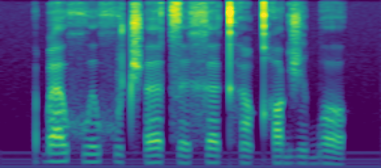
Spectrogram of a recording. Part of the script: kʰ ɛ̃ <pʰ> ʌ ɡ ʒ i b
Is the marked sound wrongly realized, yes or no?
yes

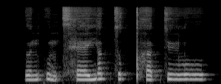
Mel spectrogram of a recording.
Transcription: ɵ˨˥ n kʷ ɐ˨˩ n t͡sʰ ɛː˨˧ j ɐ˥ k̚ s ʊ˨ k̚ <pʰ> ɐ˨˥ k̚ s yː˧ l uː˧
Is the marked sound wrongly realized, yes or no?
no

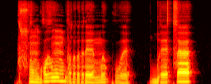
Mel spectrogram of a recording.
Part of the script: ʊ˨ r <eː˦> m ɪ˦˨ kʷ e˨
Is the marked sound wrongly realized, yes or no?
yes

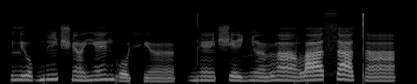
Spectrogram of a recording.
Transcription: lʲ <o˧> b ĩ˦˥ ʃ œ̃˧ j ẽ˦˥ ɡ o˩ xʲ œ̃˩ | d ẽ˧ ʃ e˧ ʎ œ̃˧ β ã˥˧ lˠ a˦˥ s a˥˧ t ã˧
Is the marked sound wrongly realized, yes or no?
no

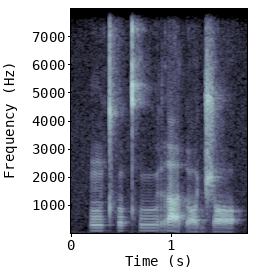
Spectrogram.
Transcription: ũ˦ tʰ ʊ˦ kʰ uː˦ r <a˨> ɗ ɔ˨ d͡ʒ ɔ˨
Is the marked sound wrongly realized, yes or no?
no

